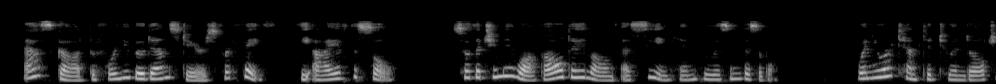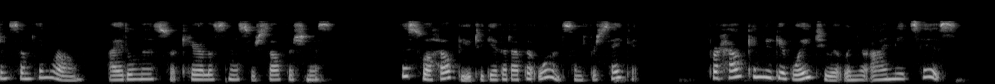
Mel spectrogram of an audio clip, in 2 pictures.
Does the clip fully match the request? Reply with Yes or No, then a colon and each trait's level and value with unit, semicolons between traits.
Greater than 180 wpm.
Yes: fast, 205 wpm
